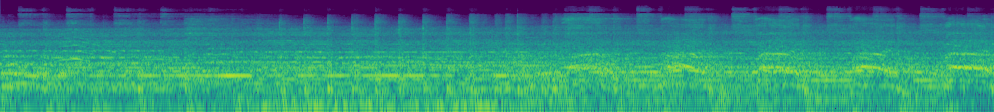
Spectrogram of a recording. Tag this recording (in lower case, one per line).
disco
music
